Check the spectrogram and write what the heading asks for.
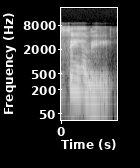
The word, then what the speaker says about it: Sandee: landed on my podcast, my name is Sandy. S an N D E E two E bird, not I Y R D.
